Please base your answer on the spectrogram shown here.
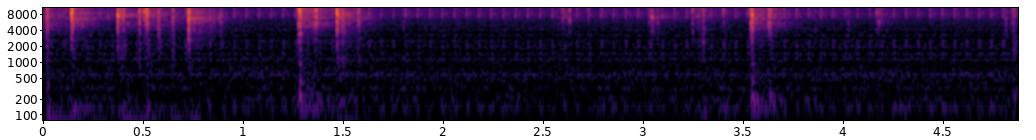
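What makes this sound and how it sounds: Fingertips of both hands type on a compact Logitech MX Keys Mini keyboard with plastic keycaps, producing a quiet, irregular run of short, bright key clicks. The clicks sit over a steady low hum throughout.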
